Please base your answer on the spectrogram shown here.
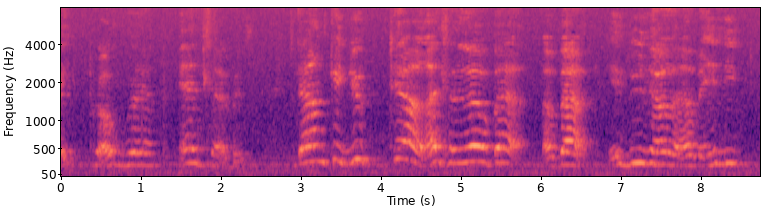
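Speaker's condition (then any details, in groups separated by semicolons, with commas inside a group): Cerebral palsy; speech impairment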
